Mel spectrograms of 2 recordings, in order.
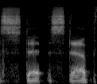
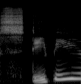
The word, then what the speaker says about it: steppe: the Mongols and like the Eurasian step they call it, but it's spelled like st e p which if you were to show me that would be like steepy or whatever. And I started listening to it and it was like the Mongolian step and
